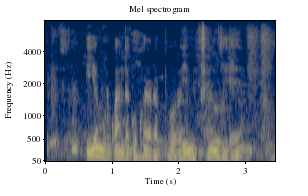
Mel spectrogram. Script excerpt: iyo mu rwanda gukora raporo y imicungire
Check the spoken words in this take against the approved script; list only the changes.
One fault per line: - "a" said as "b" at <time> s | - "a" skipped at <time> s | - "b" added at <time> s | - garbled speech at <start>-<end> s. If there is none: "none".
none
